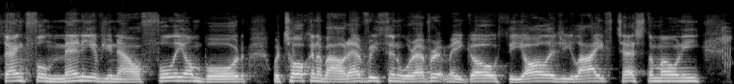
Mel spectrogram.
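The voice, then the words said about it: Strong non-American English accent. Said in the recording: “you already have to kind of tolerate my accent, so you Yanks all say. You all still think I'm speaking in tongues ... we both sound kind of funny”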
